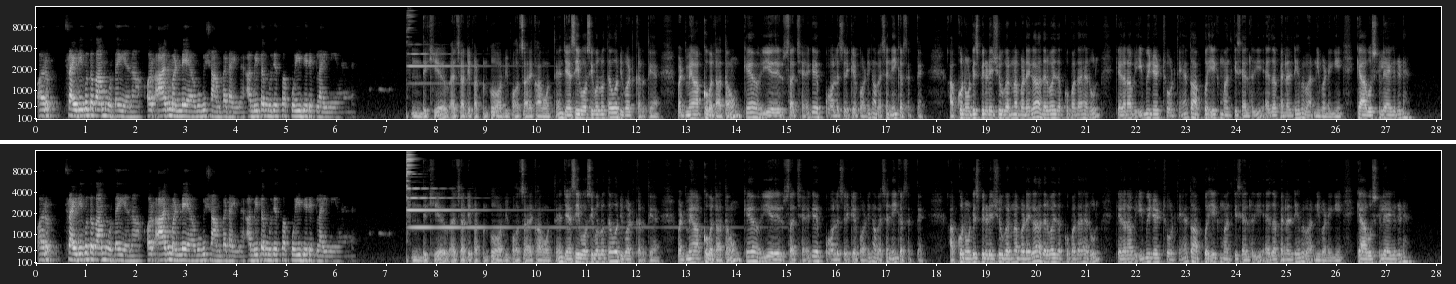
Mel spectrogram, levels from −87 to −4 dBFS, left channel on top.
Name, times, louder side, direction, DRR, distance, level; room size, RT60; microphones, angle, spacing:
voice 1, 0.0-6.3, equal, 5° left, 0.7 m, -28 dB
Bell, 7.4-10.6 10.9-11.1, right 11 dB, 85° right, 0.4 m, -34 dB
voice 2, 7.5-27.5, left 1 dB, 45° left, 1.0 m, -30 dB
7.1 x 4.1 x 4.3 m
head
